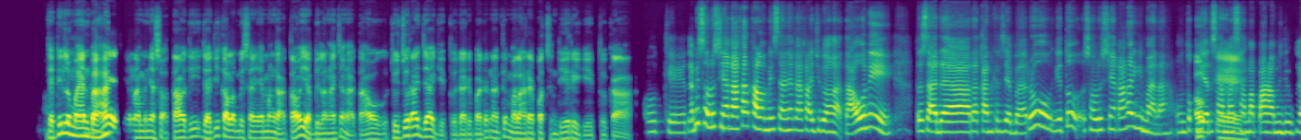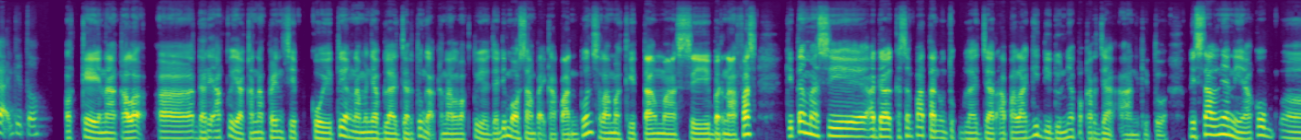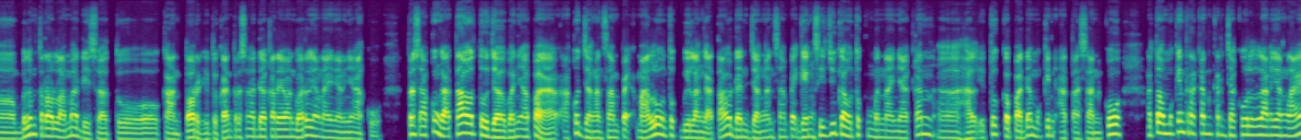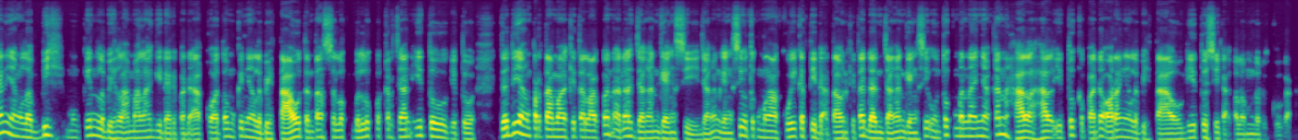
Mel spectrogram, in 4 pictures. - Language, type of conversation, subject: Indonesian, podcast, Bagaimana kamu membangun kepercayaan dengan rekan kerja baru?
- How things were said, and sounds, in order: "bernapas" said as "bernafas"; stressed: "hal-hal"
